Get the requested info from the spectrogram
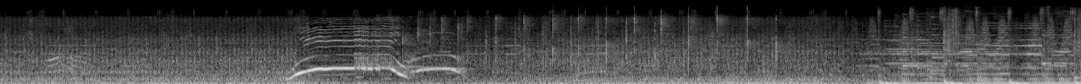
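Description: Merlo telehandler's diesel engine running steadily while it holds the load on its boom. About three seconds in, a loud drawn-out tone rises, holds for about a second and falls away, and music with a heavy bass comes in near the end.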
